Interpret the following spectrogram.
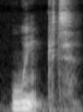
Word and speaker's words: winked: So what sound came before was the k, which dictates that this will be pronounced t.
